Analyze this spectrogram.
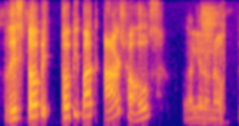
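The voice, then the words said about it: Poorly done put-on accent. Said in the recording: “I'm horrible at the accent.”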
